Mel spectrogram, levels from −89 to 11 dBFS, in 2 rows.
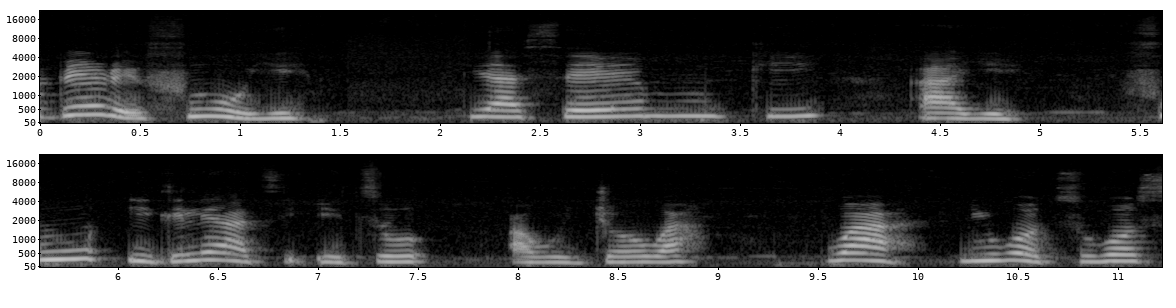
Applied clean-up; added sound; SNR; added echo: none; none; none; none.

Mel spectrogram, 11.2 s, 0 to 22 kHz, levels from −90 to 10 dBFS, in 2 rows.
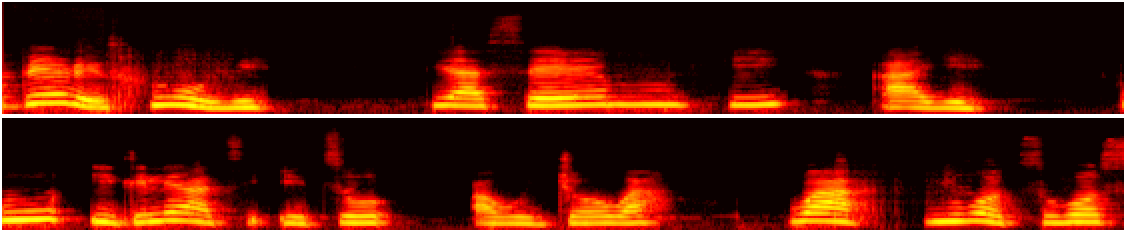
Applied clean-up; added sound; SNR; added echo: neural mask model DeepFilterNet 3.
